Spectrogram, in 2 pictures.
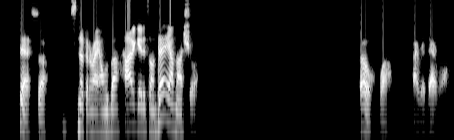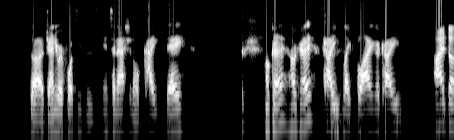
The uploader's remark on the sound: Excuse the audio its a tad muffled but we didn't want to waste this episode!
